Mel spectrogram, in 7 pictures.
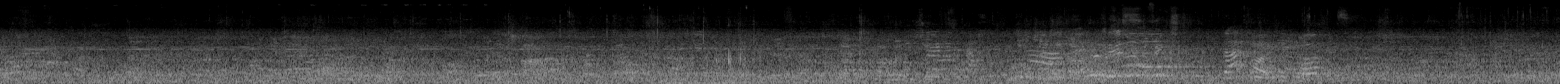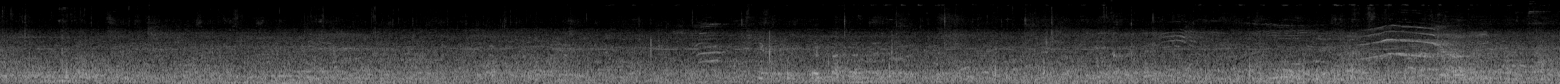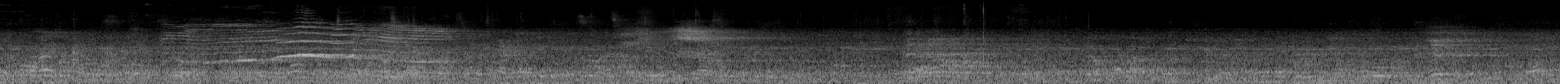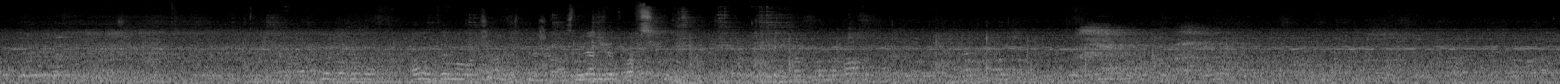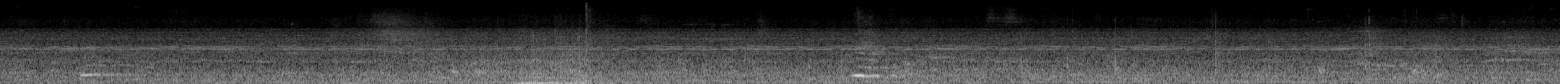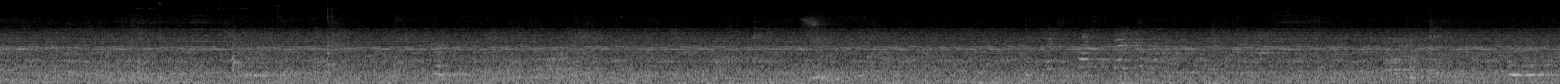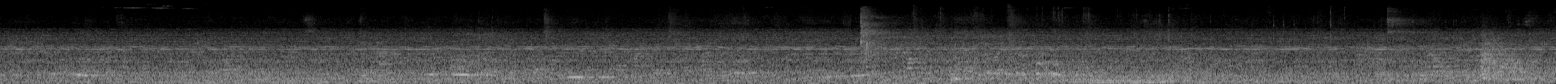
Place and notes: cologne/bonn airport - hall d - departure area
soundmap nrw: social ambiences/ listen to the people - in & outdoor nearfield recordings
14 June 2009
